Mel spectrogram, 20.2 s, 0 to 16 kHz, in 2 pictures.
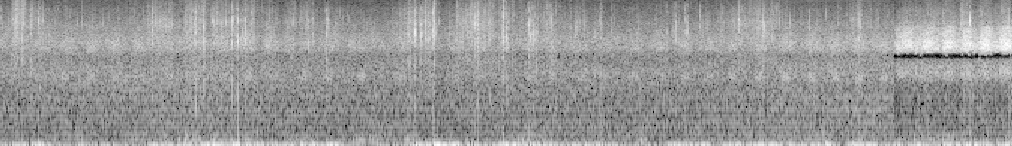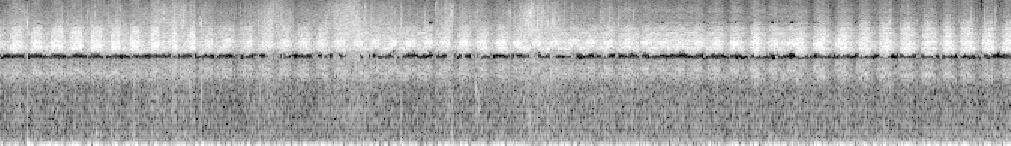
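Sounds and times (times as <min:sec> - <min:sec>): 
cicadas chirping in southern France: 0:00.0 - 0:20.2.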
